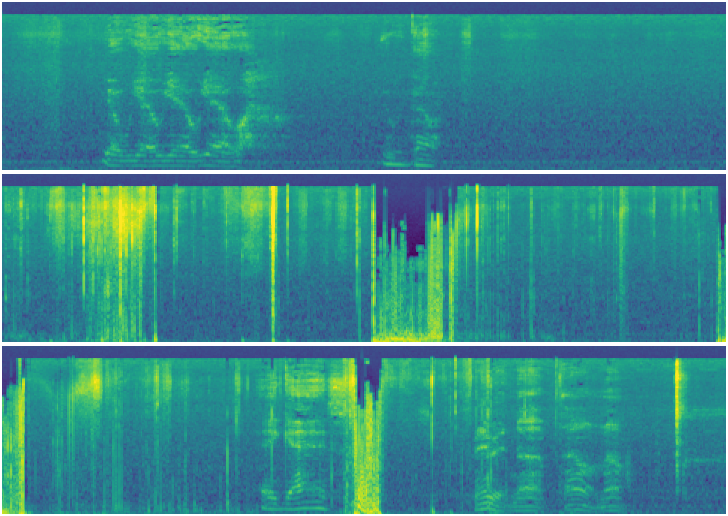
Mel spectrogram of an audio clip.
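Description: A young man speaks casually, close to the microphone.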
